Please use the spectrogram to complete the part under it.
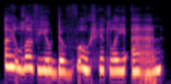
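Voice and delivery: put-on high, earnest little-girl voice; staunch devotion. A narrator's reading. Diana tells Anne she loves her, staunch. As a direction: declare it high, with girlish loyalty. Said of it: "said Diana staunchly".

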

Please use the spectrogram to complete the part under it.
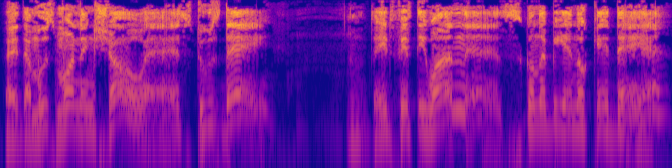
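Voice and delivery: mock French-Canadian accent with tagged-on "eh"; hammed-up French-Canadian radio host. Shown as a demonstration. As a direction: demonstrate a broad Québécois English accent. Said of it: "If I speak like I'm from Canada".

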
